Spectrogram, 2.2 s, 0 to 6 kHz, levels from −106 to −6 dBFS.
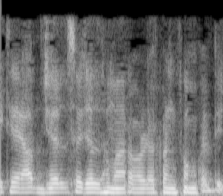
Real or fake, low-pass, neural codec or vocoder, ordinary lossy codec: fake; 5.4 kHz; codec, 16 kHz in and 24 kHz out, 1.1 kbps, FireRedTTS-2 codec; MP3, 32 kbps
